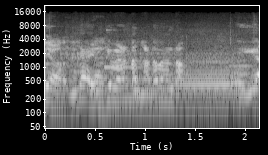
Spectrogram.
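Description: Speech: a person talking, with one drawn-out, held sound in the second half.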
